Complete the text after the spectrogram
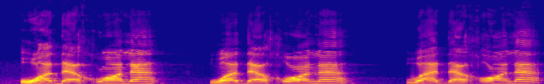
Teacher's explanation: خا کی ادائیگی پر کی ہے، باقی ہم نے کسی کو پر نہیں کیا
